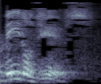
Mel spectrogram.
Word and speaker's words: Betelgeuse: The star Betelgeuse. Yes, that's how it's pronounced.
